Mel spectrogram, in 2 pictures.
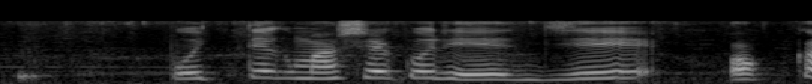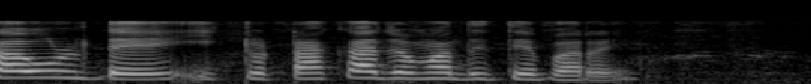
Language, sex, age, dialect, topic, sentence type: Bengali, male, 18-24, Jharkhandi, banking, statement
